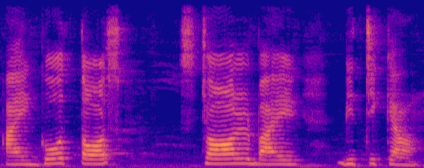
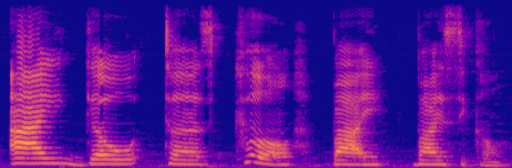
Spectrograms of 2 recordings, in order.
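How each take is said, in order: First: The words are pronounced as they are spelled. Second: The words are pronounced with English sounds. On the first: The speaker calls it wrong. "kalau orang yang belum tahu berbahasa Inggris, biasa dia me- membacanya langsung kayak gini" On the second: The speaker calls it right. "Langsung saja dibaca"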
